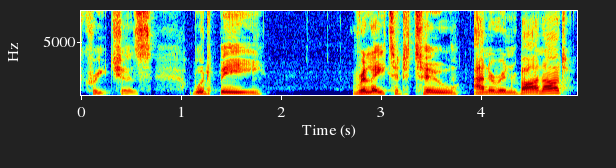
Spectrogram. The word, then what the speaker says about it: Aneurin: Aneurin, and I think that's more the American pronunciation, Aneurin. Now, the UK, it's pronounced more as Aneurin.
